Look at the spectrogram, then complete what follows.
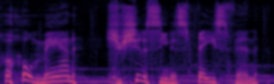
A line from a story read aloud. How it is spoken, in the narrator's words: laughed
